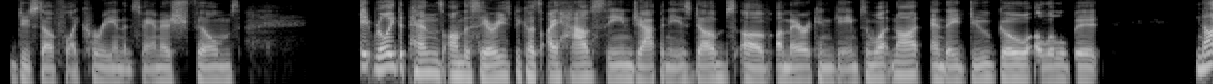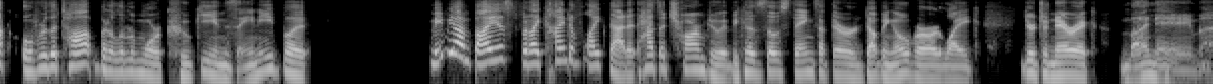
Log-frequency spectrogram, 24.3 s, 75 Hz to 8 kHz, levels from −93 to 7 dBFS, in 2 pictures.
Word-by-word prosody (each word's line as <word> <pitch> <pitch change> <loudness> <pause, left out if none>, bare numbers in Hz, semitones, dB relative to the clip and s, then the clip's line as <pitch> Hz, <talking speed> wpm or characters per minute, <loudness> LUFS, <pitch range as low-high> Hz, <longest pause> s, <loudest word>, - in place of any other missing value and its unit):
do 105 -2 -5
stuff 95 0 -3
like - - -9
Korean 95 -3 -7
and 85 - -12
Spanish 95 +1 -5
films. 100 +1 -5 1.2
It 205 -2 +3
really 190 +4 +5
depends 145 -9 -1
on 125 -1 +1
the 115 -1 -2
series 110 +2 +1
because 120 -2 -3
I - - +7
have 115 +1 +2
seen 110 -1 -4
Japanese 100 0 -2
dubs 105 +1 -1
of 95 -1 +2
American 100 0 -1
games 95 +3 -8
and 110 - -3
whatnot, 125 +3 +1
and 105 -1 -1
they 100 0 0
do 105 +5 -6
go 110 0 +2
a - - +1
little 100 +1 -4
bit- 100 -2 -1 0.9
not 200 +5 +4 0.2
over 165 +4 -1
the 200 +1 +3
top- 210 +2 +3
but 175 -4 -3
a - - 0
little 150 0 -5
more 125 -5 -1
kooky 125 +4 -5
and 110 -3 -2
zany, 115 - -4
but 145 -7 +1 1.2
maybe 235 - 0
I'm 340 -7 +8
biased, 260 +6 +4
but 235 - +2
I 235 0 +6
kind 275 +5 -1
of 245 -4 -5
like 210 -1 -1
that. 120 - +3
It 125 - -3
has 195 0 -1
a 190 - -2
charm 175 -1 0
to 125 -7 -3
it 105 - 0
because 130 +3 -2
those 145 -1 0
things 140 +1 -1
that 140 - -4
they're 120 -3 +1
dubbing 115 +1 0
over 125 -2 0 0.2
are 105 - -2
like 100 -2 -2 0.4
your 145 0 +2
generic, 120 -2 +5 0.2
"My 100 +5 -2
name 85 -9 -7
115 Hz, 175 wpm, -23 LUFS, 105-150 Hz, 1.2 s, I'm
